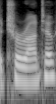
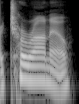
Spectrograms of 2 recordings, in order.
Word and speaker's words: Toronto: She was a rescue farm stray that found her way to the Toronto Humane Society. Sorry, Toronto Humane Society. I always pronounce that T and I always get emails for it.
